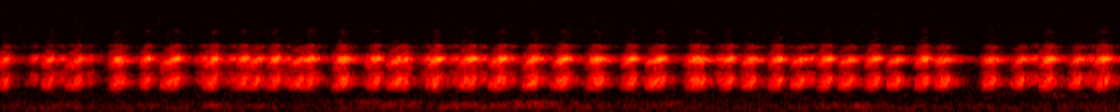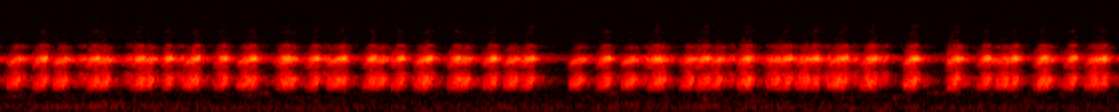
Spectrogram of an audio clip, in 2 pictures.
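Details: Tree frog chorus from a forest pond at night in mid-April, North-East Italy: unbroken, rapid ratcheting croaks from several frogs, rhythmic and dense, with only brief dips in loudness.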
